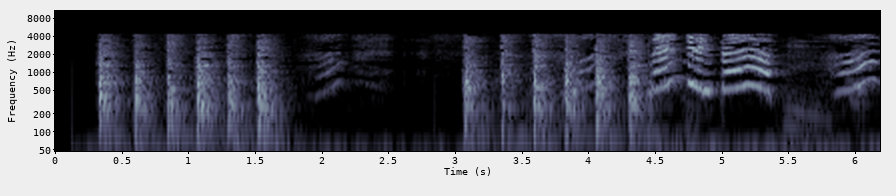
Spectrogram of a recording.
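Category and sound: household object, knocking on a door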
